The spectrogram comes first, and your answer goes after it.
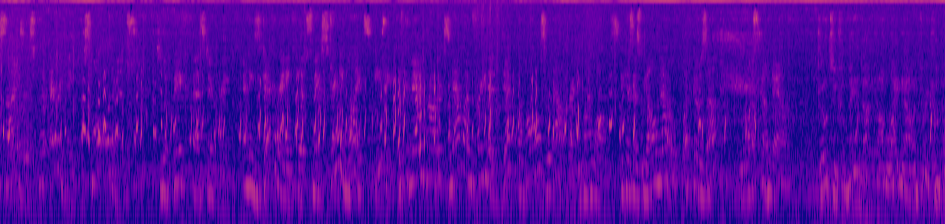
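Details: Long stretch of nonstop noise from two pet guinea pigs, one white and black and one white and brown: dense rapid squeaky chirps layered over continuous low purring rumbles.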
